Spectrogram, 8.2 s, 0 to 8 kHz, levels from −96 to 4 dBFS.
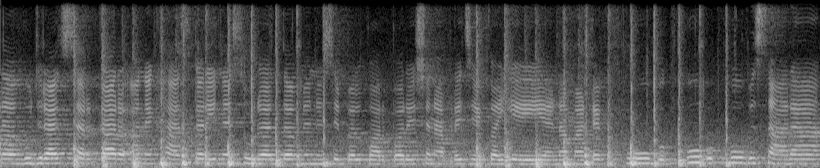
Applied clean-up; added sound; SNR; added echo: none; Run; 1 dB; none.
